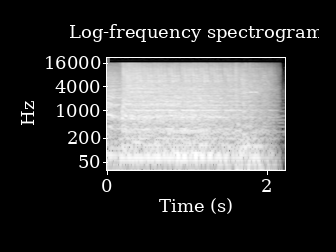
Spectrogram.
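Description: CGI battle-scene soundtrack: a dense mix of music and battle sound effects over a deep, steady rumble, with a sudden change a moment in.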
